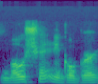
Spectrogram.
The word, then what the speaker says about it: Moshe Engelberg: Well, my website, as you mentioned, is Mosha Engelberg. I'll spell it because it's not an easy name.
